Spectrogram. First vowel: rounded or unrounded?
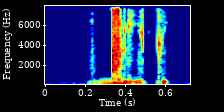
rounded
